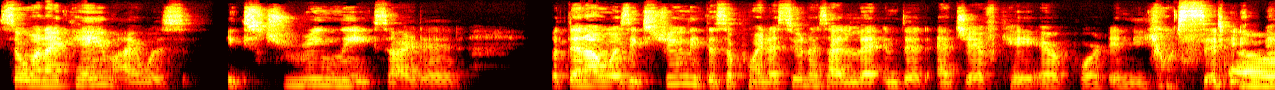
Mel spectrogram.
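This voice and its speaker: Speaking in a Korean accent, a woman has a bright, sharp tone and a medium pitch. Her pace is moderate and her pitch varies in an ordinary way. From South Korea. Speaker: violin soloist. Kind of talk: interview.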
